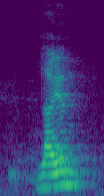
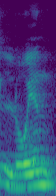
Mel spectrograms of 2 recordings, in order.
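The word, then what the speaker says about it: lion: लायन, इसको बहुत सारे बच्चे लोयन पढ़ते हैं, LOIN, लोयन। This is wrong, this is लायन।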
